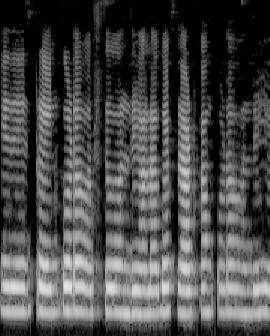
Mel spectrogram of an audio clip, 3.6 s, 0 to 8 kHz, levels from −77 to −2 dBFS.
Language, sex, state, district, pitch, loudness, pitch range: Telugu, female, Andhra Pradesh, Manyam, 215 Hz, -18 LUFS, 205-220 Hz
